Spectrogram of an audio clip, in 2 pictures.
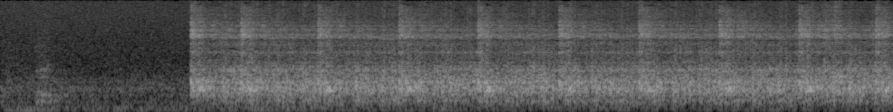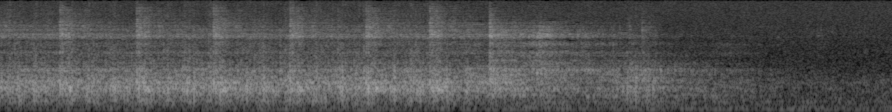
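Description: Gunfire from a video game plays through a television speaker.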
